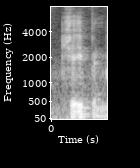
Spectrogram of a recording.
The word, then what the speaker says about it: Chapin: I hear him saying, white male from 5 Chapin Court. I'm like, it's pronounced Chapin Court.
